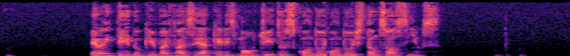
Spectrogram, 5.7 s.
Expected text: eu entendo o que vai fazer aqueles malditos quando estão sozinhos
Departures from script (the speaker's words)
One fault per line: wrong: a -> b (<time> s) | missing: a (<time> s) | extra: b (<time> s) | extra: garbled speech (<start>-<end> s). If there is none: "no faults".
extra: quando (3.2 s)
